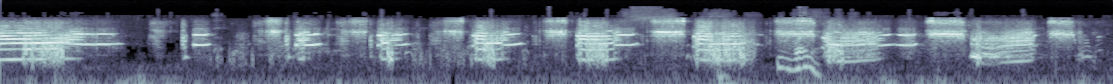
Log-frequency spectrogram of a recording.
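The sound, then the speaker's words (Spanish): A donkey brays live on Radio Euskadi in a long run of harsh, wheezing hee-haw bursts, alternating high and low pitched pulses that rise and fall over several seconds, loud and rhythmic. “Estamos intentando conseguir que rebuzne un burro en directo.”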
